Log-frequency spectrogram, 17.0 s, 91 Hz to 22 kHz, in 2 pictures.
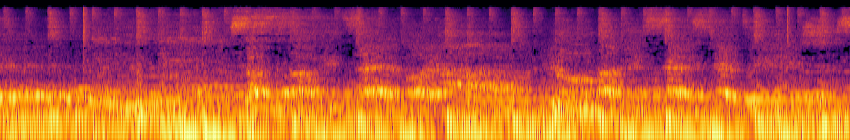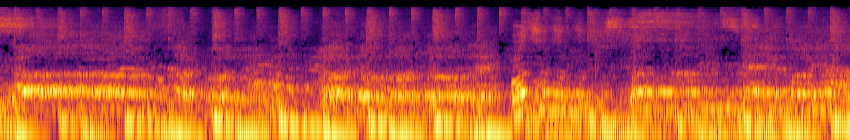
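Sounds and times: crowd singing along: 0:00.0 - 0:17.0
electronic keyboard backing: 0:00.0 - 0:17.0.

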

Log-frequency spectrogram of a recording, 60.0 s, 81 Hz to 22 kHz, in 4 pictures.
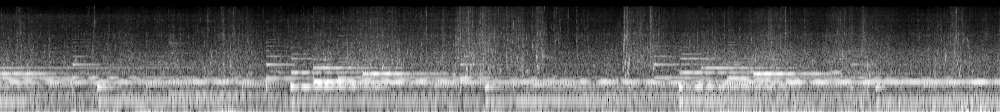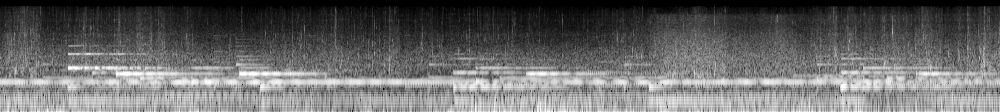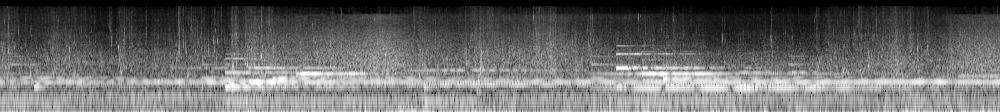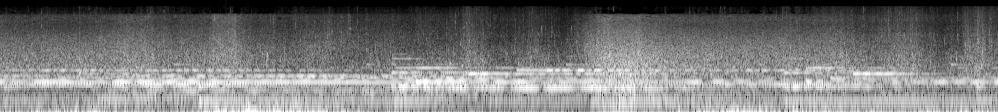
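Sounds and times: ambient music held chords: 0:00.0 - 0:59.9
sea surf waves: 0:00.0 - 0:59.9.

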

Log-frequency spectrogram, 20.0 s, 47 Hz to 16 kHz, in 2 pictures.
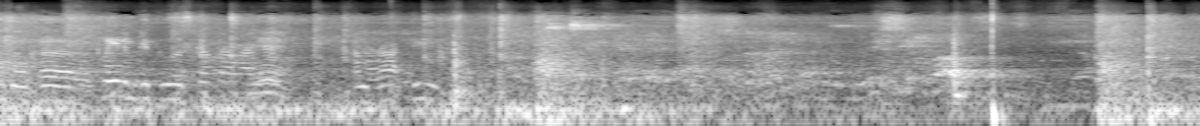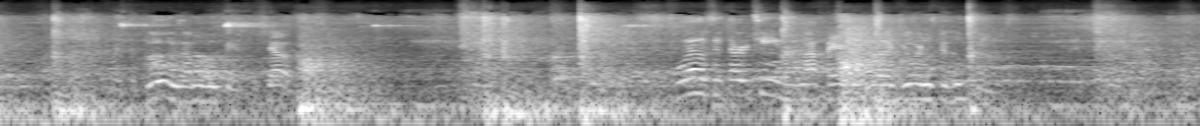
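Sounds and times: voices echoing in a gym hall: 0:00.0 - 0:20.0.

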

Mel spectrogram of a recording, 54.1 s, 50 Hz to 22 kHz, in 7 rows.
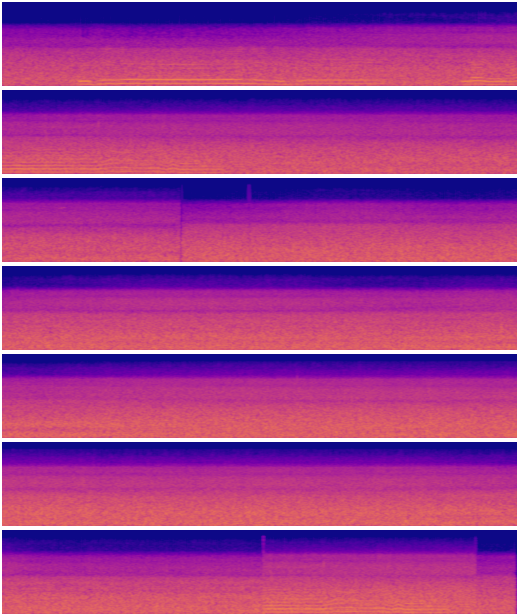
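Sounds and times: river rushing over boulders: 0:00.0 - 0:54.0.

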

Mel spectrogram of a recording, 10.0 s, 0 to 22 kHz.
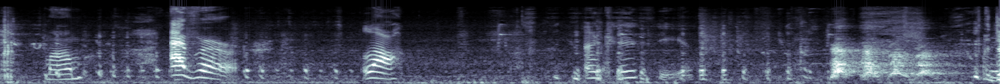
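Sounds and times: dog barking: 0:08.3 - 0:09.6.

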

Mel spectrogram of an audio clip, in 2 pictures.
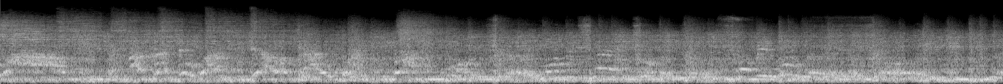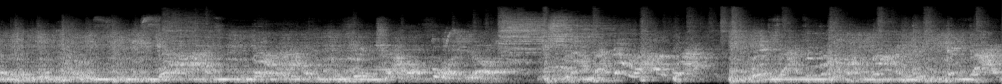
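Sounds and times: distorted guitars: 0:00.0 - 0:20.0
drums: 0:00.0 - 0:20.0
person singing hardcore vocals: 0:00.0 - 0:20.0.

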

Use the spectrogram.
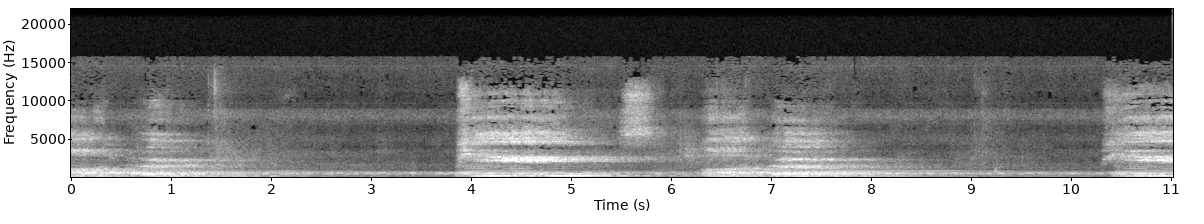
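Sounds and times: man singing unaccompanied: 0:00.0 - 0:02.2, 0:03.9 - 0:08.6, 0:10.3 - 0:11.0.

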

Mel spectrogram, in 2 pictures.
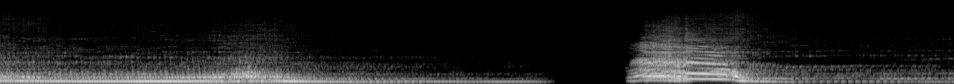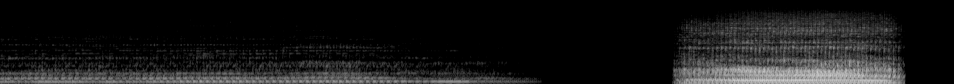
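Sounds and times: elephant harsh roar: 0:06.3 - 0:07.9, 0:16.3 - 0:18.6.

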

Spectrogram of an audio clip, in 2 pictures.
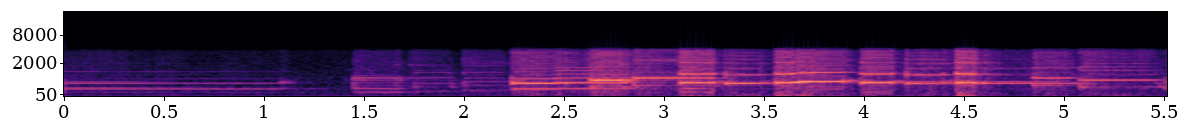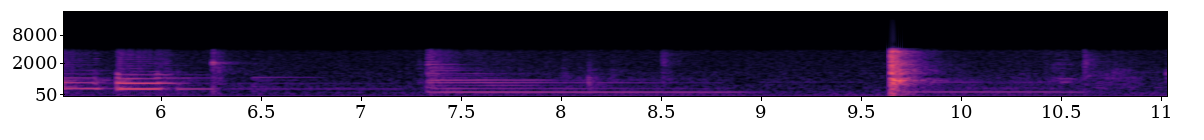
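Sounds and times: electric guitar note: 0:00.0 - 0:08.9.

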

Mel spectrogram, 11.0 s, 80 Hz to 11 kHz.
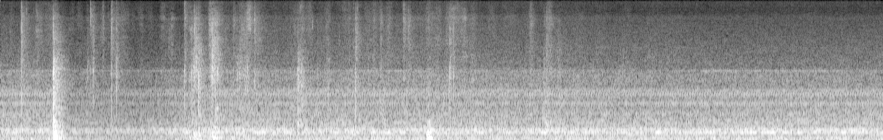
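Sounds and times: steady low hum: 0:00.0 - 0:11.0
cards being shuffled: 0:00.1 - 0:07.2.

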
